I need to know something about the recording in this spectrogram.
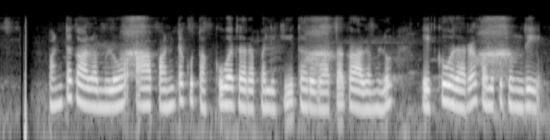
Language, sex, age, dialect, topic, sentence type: Telugu, female, 18-24, Utterandhra, agriculture, statement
